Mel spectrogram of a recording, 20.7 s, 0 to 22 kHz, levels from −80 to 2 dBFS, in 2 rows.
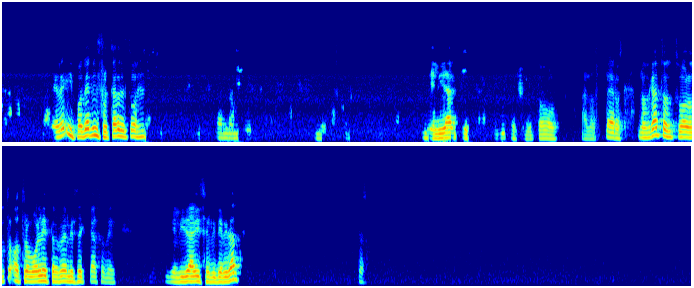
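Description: Other side's voice leaking through opens the clip at 0–0.26 s and recurs at 2.15–2.21, 3.51–3.6, 4.31–4.37 and 7.74–7.83 s. These are faint scraps of a second voice, roughly 20 to 35 dB below the speech, likely loudspeaker echo the canceller left behind.

Interleaved with these, speech suppressed in double talk strikes at 0.58–0.81, 2.24–4.23 and 4.66–7.93 s. The talker's own voice sinks by some 20 to 30 dB, likely the canceller turning everything down while both sides spoke. Unlike leakage, the main voice itself drops away.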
